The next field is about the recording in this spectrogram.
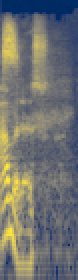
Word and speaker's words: Commodus: It's Commodus.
